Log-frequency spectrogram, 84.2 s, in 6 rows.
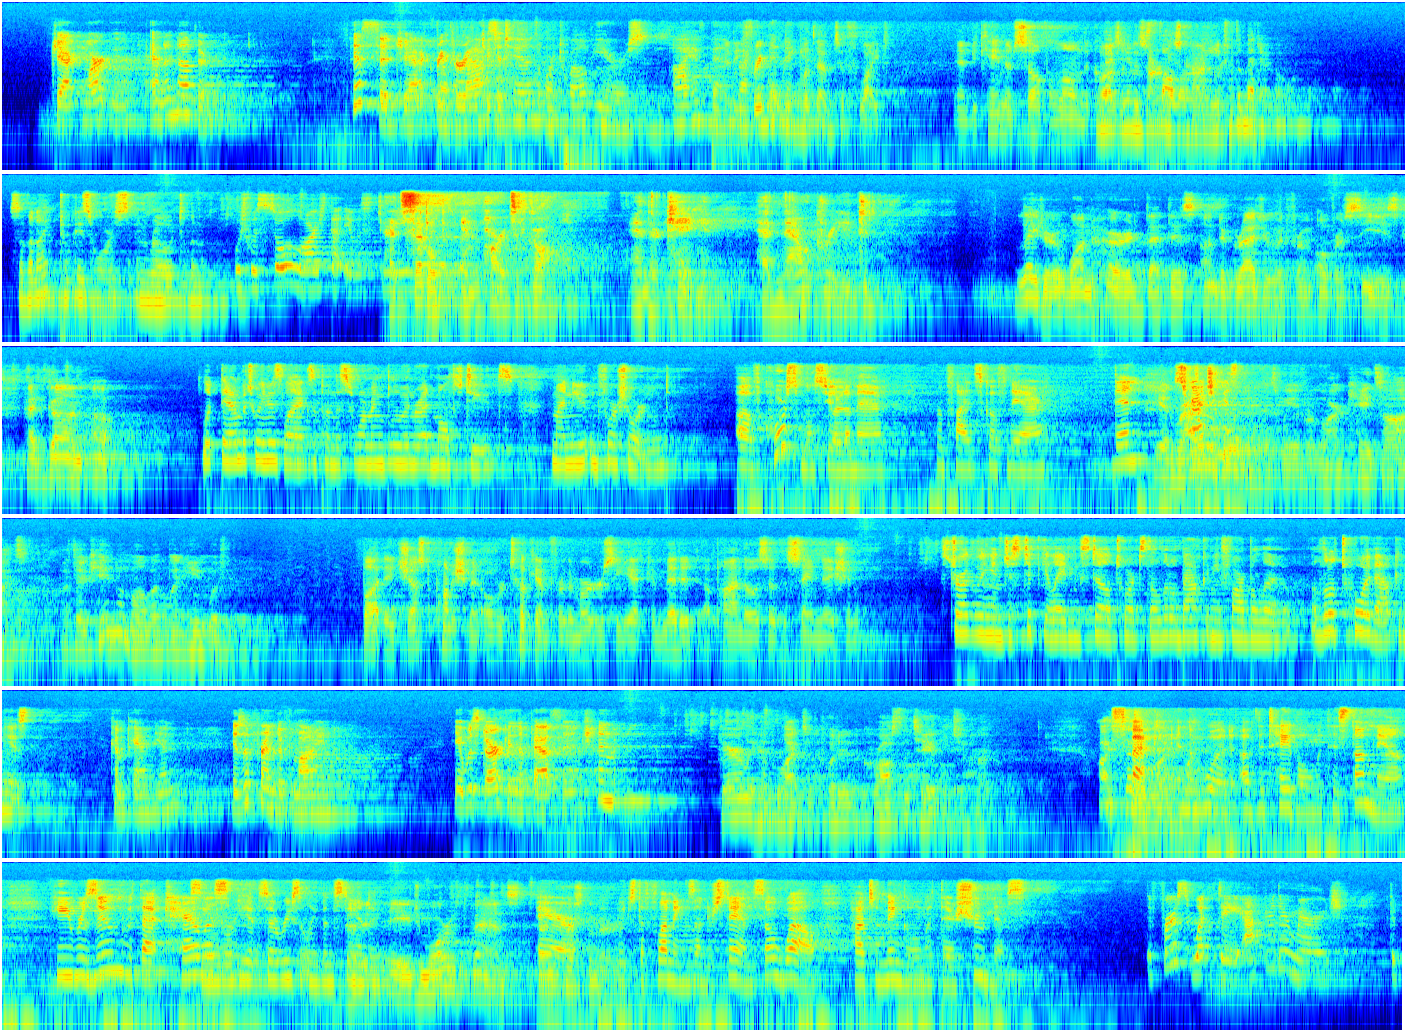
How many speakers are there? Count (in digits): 10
